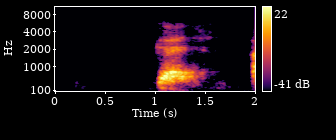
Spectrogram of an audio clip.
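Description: Dead silence for about a second, then one short vocal sound from a woman, about half a second long.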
